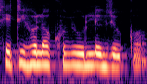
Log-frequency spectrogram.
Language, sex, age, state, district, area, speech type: Bengali, female, 45-60, West Bengal, Bankura, urban, spontaneous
